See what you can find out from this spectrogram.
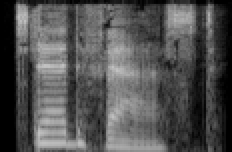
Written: stedfast

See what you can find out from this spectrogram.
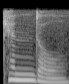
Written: kindle

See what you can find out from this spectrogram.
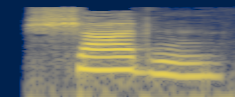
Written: shodden

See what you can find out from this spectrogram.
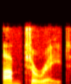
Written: obturate

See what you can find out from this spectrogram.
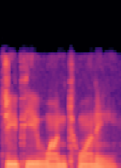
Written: gp120

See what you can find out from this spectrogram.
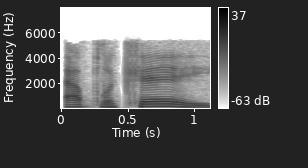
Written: applique

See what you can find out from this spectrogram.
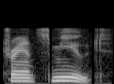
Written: transmute

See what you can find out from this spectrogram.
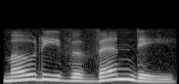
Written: modi vivendi

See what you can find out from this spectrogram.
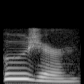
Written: Hoosier

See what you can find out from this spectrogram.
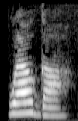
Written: huelga

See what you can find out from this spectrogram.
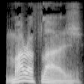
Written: marouflage

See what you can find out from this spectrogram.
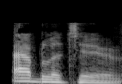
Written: ablatival

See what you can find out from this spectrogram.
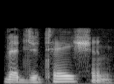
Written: vegetation

